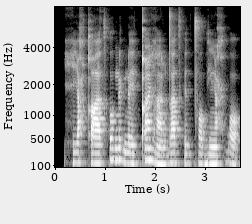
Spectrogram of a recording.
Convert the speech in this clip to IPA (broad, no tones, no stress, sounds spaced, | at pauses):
h i ħ qʼ a t͡sʼ o ɡ ɳ ɪ ɡ ɳ e ɡ qʼ ĩ ɦ ã ɳ d̪ a t͡sʼ ɪ ɡ t̪ʰ ɔ b j ĩ ħ b ɔ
